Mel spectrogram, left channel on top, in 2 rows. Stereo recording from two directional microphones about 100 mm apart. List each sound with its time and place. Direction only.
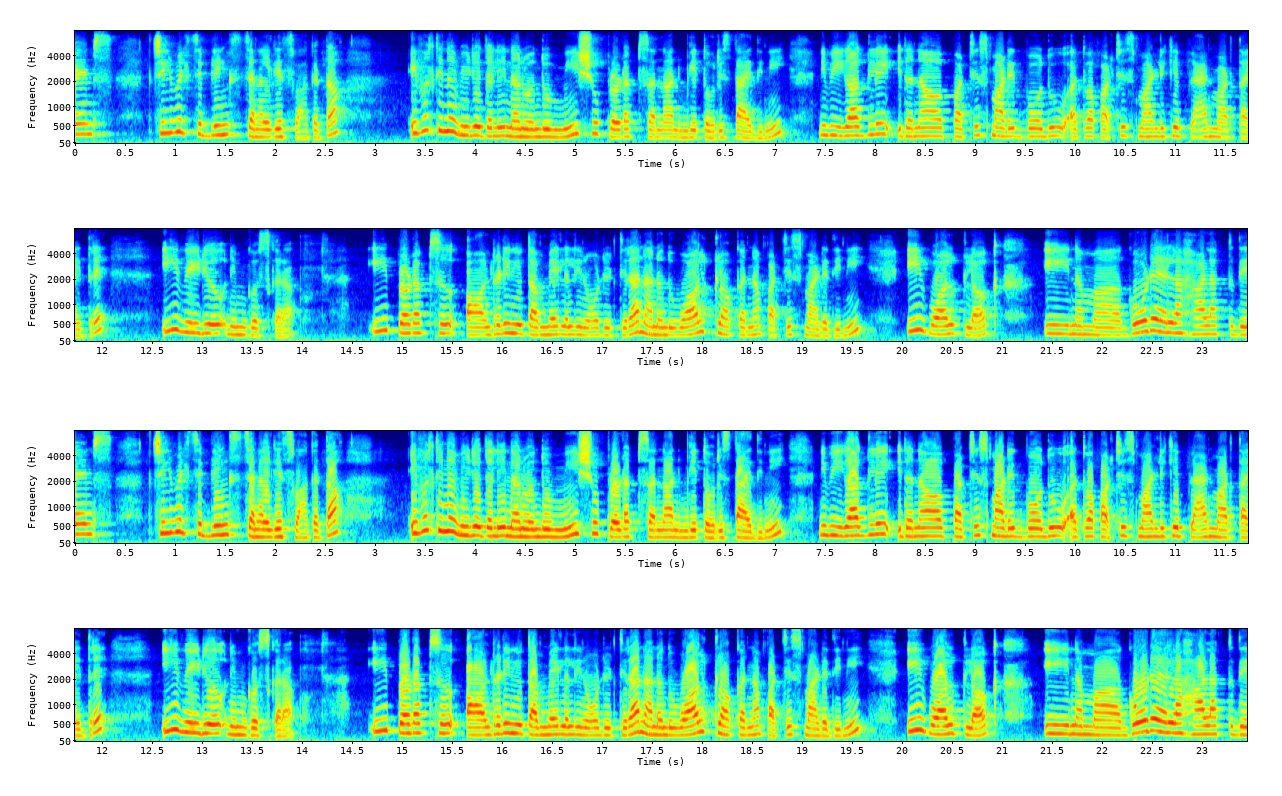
0.0 s a woman's voice: 45° right (ahead or behind)
1.5 s a woman's voice: 70° right (ahead or behind); by 4.8 s 35° right (ahead or behind)
4.9 s a woman's voice: 45° right (ahead or behind)
14.7 s a woman's voice: 35° right (ahead or behind)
